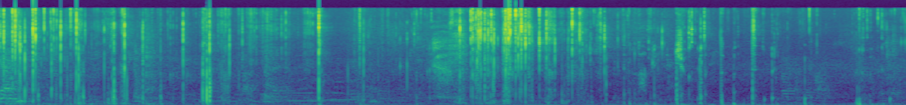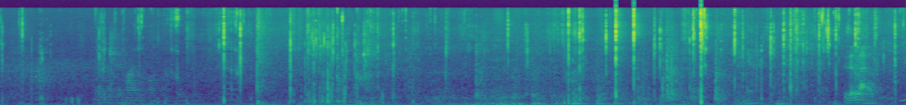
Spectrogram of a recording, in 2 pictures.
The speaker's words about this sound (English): Yeah, it's very loud. It sounds like the chocolate button's crunchy. It's nice ASMR.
